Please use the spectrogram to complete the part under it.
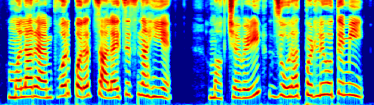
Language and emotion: Marathi, fearful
